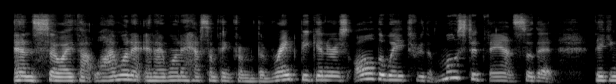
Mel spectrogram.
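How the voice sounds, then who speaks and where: A woman with an ordinary speaking voice talks at a fairly quick pace and medium pitch, with ordinary pitch variation. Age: 60s. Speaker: remote viewing teacher and author. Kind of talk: interview.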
